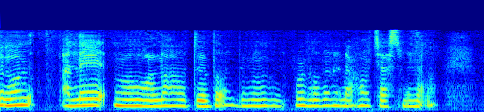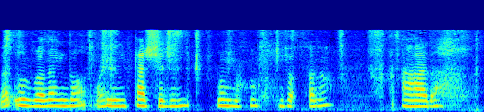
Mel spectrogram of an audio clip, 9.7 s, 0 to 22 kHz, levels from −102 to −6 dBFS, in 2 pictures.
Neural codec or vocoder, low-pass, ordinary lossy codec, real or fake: codec, 16 kHz, 1.1 kbps, Voila-Tokenizer; none; none; fake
